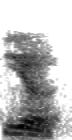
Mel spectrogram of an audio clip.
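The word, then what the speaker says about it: year: शब्द में रहता है, ईयर, उच्चारण में हमें ऐसा लगता है कि इसका उच्चारण ई से हो रहा है, जबकि इसका उच्चारण ई से ना होते हुए य से होता है, जैसे कि यस में,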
